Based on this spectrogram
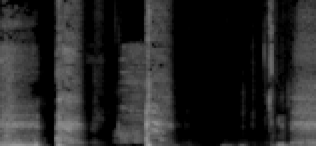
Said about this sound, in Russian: Господи, господи, какой неловкий длинный кашель. Бывает.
